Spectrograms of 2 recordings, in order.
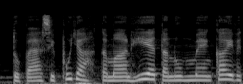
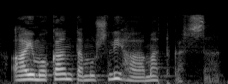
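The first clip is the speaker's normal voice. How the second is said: usual speaking voice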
